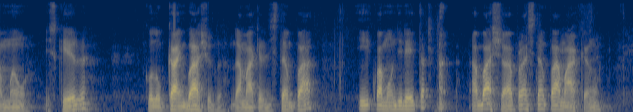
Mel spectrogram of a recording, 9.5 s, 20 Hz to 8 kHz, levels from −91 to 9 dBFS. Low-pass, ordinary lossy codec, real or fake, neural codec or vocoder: 7.2 kHz; AAC, 48 kbps; real; none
